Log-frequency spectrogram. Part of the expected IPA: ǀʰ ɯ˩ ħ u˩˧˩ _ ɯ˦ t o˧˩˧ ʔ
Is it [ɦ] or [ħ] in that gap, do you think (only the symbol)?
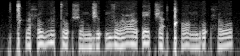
ɦ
